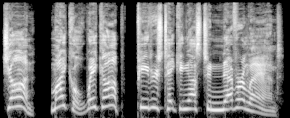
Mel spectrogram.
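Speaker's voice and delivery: high, loud urgent calling; excited wake-up call. A narrator's reading. Wendy waking her brothers, high excited calling. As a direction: rouse your brothers with thrilled urgency. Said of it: "Wendy said".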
